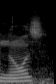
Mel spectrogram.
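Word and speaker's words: nose: ई की कोई आवाज़ नहीं है, ई को साइलेंट कर दिया हमने। इसी तरीके से नोज़, इसमें भी देख सकते हैं आप कि ओ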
